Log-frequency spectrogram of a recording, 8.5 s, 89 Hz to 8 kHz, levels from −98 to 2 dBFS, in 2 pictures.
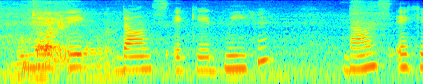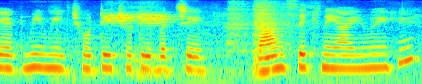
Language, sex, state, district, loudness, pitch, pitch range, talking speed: Hindi, female, Bihar, Araria, -24 LUFS, 205 Hz, 185-215 Hz, 115 wpm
